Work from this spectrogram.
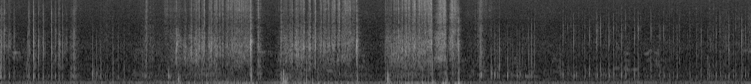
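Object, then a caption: Paperback book, paper with card cover. Fingertips and nails tap the card cover and page edges of a small paperback novel, "Book Lovers," with solid paper pages, held in one hand in front of a fluffy microphone. The result is a steady stream of quick, dry, crackly taps and scratches with a low hum underneath, swelling into a brighter, rustling patch around the middle.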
